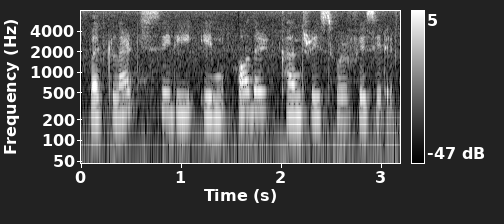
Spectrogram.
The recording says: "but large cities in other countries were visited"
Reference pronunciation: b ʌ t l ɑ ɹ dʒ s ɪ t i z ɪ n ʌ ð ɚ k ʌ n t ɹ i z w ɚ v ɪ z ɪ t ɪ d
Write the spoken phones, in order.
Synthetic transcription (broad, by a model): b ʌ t l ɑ ɹ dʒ s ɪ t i ɪ n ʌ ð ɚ k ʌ n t ɹ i s w ɚ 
